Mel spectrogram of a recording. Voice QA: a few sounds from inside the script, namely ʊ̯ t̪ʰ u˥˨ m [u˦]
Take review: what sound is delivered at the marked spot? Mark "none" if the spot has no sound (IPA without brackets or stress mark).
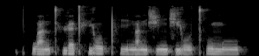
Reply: u˦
